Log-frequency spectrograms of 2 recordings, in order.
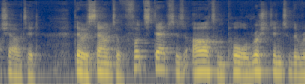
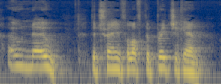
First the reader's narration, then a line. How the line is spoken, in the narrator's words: Art exclaimed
